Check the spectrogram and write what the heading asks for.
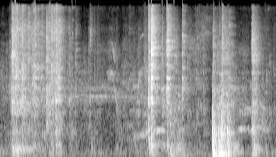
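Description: Kitchen handling noise: utensils and dishes clattering and scraping in several short bursts, with a heavier thump about four seconds in.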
